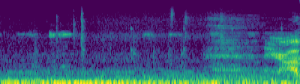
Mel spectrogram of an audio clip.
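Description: Minibus engine and road noise heard from inside the cab while driving: a steady low hum.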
